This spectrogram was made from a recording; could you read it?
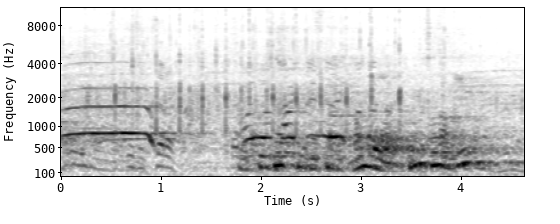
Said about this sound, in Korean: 응원의 박수 한번 보내주시기 바랍니다.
